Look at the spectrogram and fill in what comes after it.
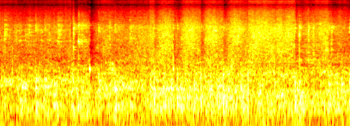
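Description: Chicken stir-frying in a wok over a gas flame: a steady sizzle, with a metal ladle scraping and knocking against the wok as the pieces are tossed.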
